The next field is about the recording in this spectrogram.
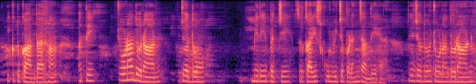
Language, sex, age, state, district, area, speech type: Punjabi, female, 45-60, Punjab, Kapurthala, urban, spontaneous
